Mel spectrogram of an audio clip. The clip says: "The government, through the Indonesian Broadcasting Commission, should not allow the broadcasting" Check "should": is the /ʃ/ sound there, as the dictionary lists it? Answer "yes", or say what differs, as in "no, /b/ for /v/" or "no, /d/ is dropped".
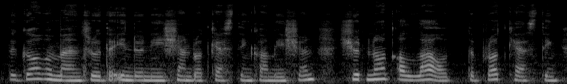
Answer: yes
